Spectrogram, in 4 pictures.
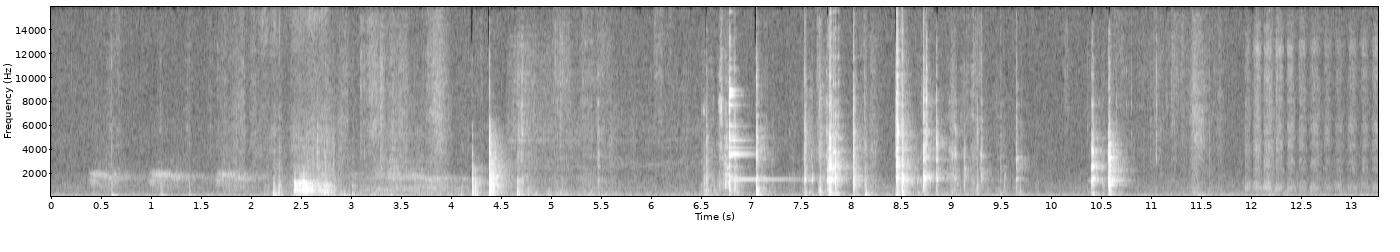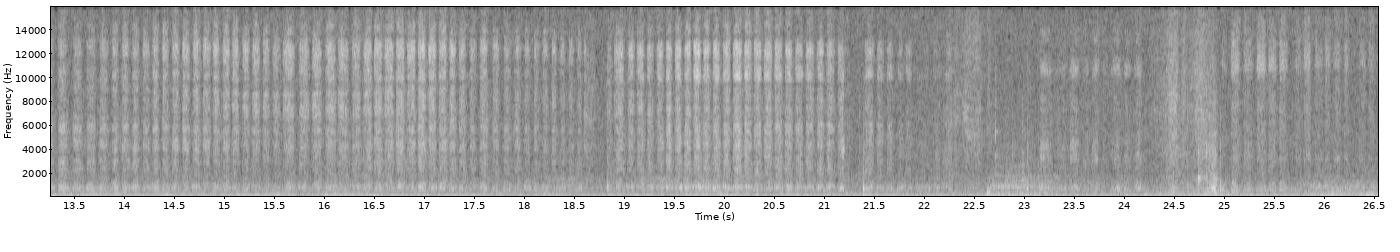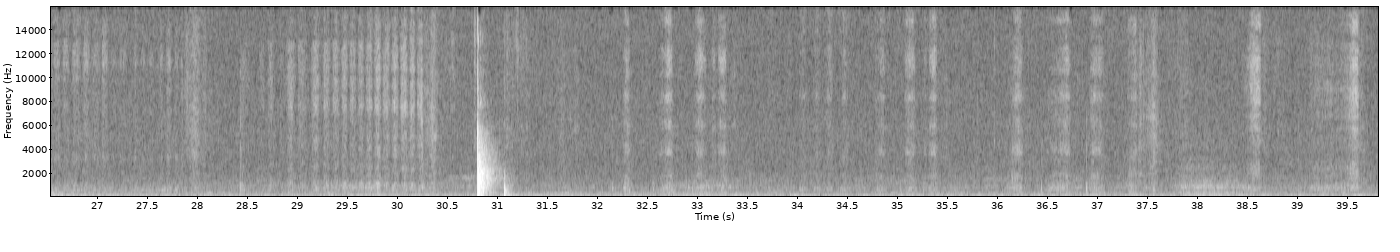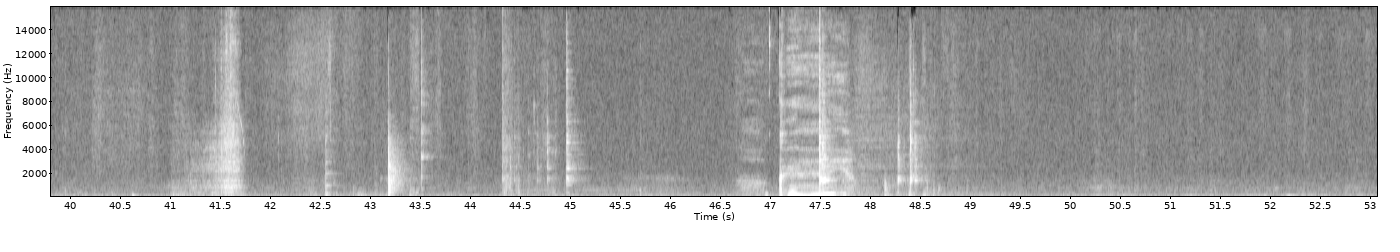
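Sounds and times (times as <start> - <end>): pencil scratching on paper: 11.9 - 22.2, 23.2 - 24.2, 24.8 - 27.9.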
